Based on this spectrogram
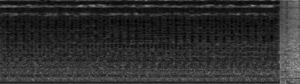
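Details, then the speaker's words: Engine at idle: strong, dry knocking roughly three to four beats a second, stopping abruptly when the engine cuts; serious deep knock, possibly loose connecting rod or worn rod bearing, unconfirmed. "Agora, batidas secas e fortes. Isso é sério."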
